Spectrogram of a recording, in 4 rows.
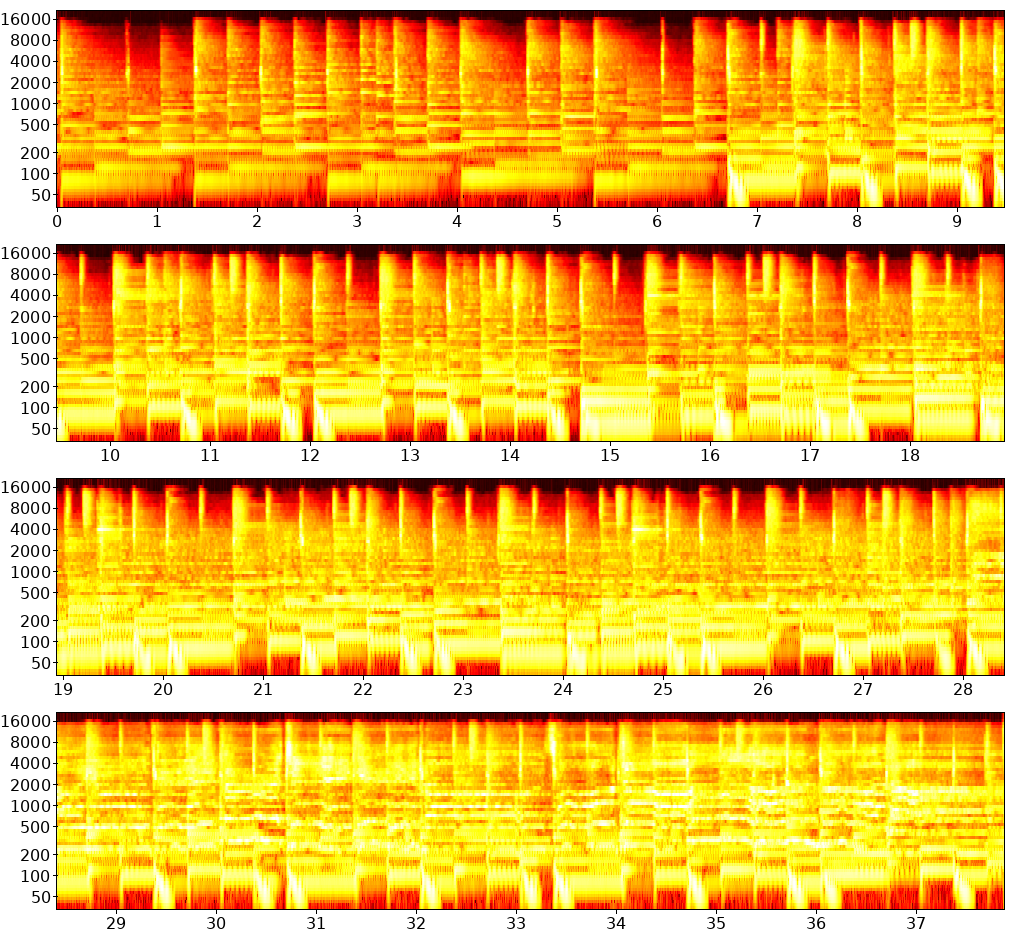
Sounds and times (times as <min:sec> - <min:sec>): Traditional music: 0:00.0 - 0:37.8.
